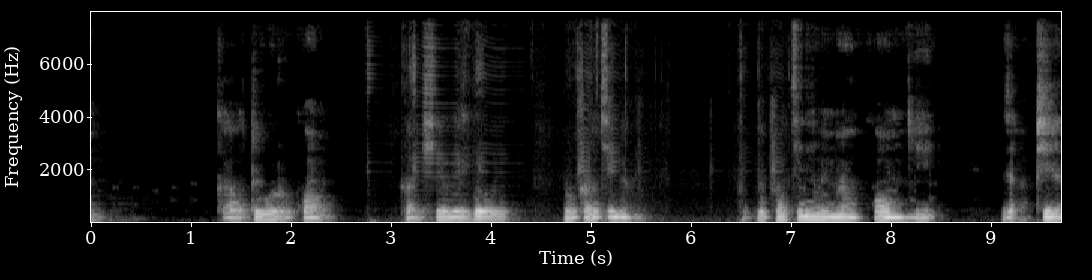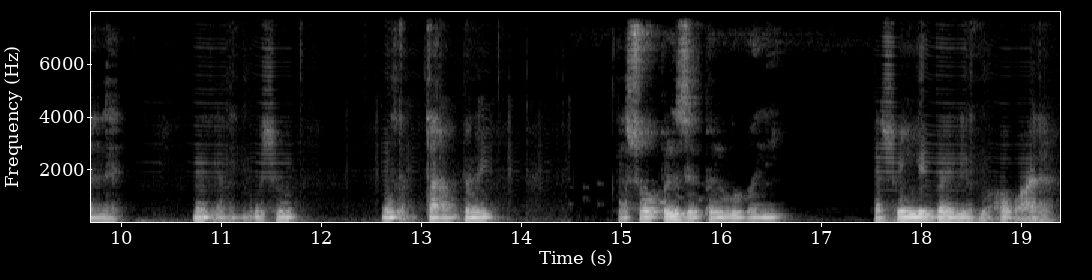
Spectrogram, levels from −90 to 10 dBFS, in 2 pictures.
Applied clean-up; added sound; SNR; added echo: neural mask model DeepFilterNet 3.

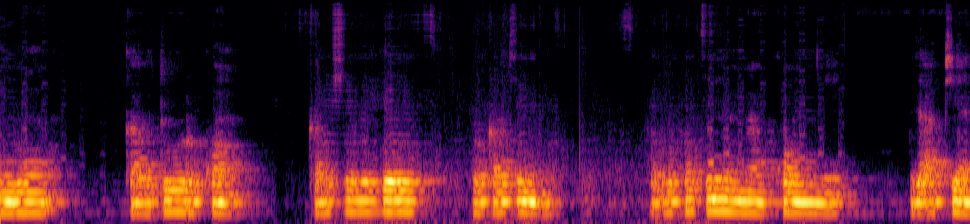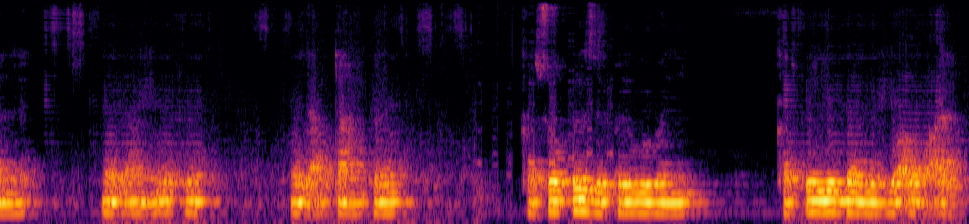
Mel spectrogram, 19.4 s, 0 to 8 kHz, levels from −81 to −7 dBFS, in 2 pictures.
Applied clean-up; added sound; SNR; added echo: neural separator model SepFormer DNS4.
